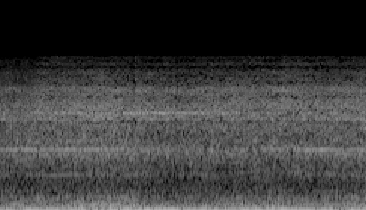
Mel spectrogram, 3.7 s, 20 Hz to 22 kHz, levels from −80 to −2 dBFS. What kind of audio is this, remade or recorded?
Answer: remade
